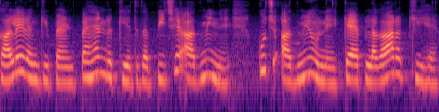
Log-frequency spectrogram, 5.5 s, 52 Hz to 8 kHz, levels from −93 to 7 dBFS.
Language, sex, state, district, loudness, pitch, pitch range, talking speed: Hindi, female, Uttar Pradesh, Jyotiba Phule Nagar, -18 LUFS, 225 Hz, 210-250 Hz, 195 wpm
